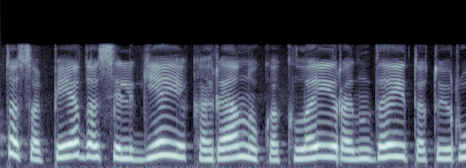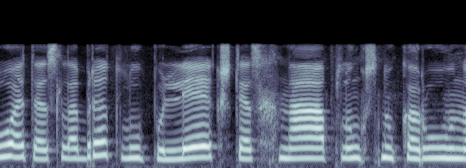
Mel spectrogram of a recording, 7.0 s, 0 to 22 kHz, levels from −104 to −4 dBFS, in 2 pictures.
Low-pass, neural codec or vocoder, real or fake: 7.2 kHz; none; real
